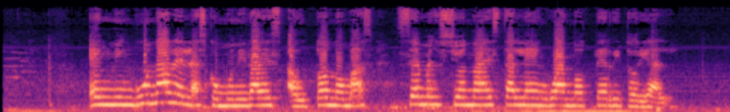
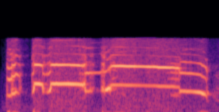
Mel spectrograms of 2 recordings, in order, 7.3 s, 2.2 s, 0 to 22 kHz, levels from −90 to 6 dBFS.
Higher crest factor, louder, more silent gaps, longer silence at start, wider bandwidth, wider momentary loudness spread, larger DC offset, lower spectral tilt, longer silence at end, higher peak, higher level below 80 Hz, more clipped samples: about the same, 10 dB vs 10 dB; about the same, -10 LUFS vs -10 LUFS; neither; about the same, 0.05 s vs 0.05 s; first, 17 kHz vs 5.4 kHz; first, 7 LU vs 4 LU; neither; first, -5.5 dB/octave vs -2 dB/octave; about the same, 0.1 s vs 0.1 s; about the same, 0 dBFS vs -2 dBFS; first, -28 dBFS vs -44 dBFS; neither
